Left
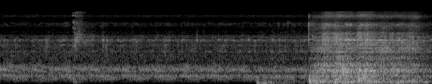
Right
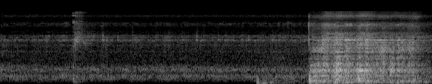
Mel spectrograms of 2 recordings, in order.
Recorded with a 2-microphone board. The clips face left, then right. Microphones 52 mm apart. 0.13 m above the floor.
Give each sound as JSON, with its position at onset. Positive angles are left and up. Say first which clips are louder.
{"t": 0.7, "sound": "a clunk", "louder": "left 3 dB", "side_deg": -15, "distance_m": 2.5}
{"t": 2.6, "sound": "writing", "louder": "left 5 dB", "side_deg": -30, "distance_m": 7.5}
